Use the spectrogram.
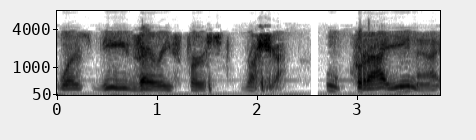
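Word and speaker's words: Украина: Ukraina is how it's pronounced in Russian.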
